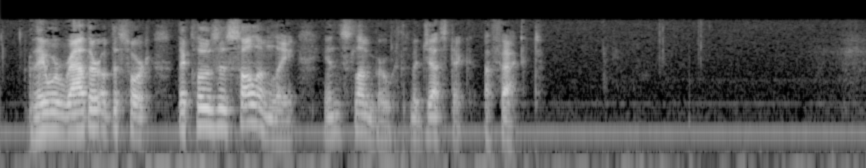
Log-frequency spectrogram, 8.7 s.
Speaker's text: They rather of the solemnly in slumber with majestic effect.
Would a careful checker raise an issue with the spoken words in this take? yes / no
yes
